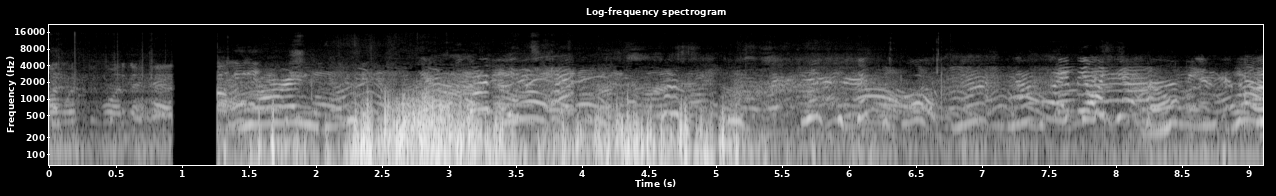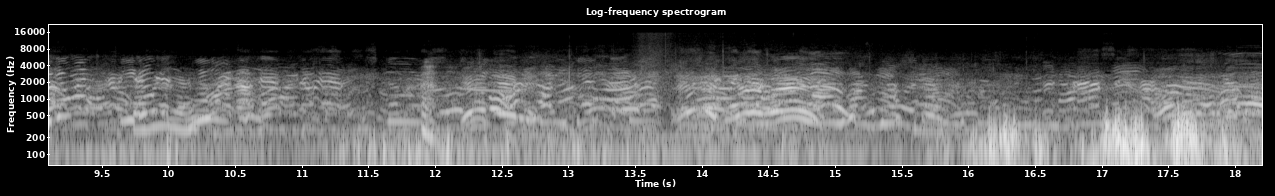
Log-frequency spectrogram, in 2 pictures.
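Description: Young children shout and chatter excitedly nearby outdoors.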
